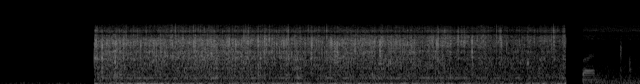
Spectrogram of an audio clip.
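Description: A loud, steady rushing and crackling noise starts suddenly about a second in and cuts off abruptly just before the end, after near silence.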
